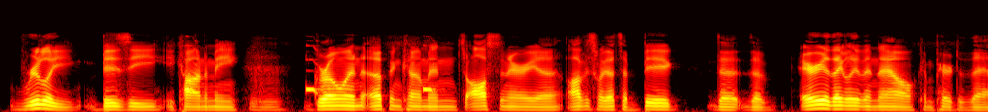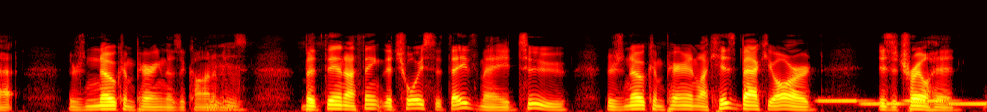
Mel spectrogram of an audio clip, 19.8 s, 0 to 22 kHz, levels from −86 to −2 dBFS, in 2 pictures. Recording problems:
high frequencies cut off; noticeable; nothing above 6 kHz
doorbell; noticeable; from 2 to 4.5 s; peak 6 dB below the speech
siren; noticeable; from 18 s on; peak 7 dB below the speech

